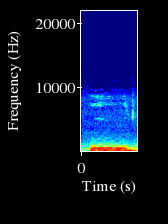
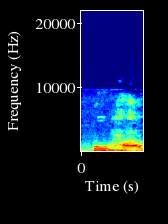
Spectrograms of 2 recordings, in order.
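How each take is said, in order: First: The two words are merged into one syllable. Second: The two words are said fully and separately. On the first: The speaker calls it right. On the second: The speaker calls it wrong. "who have नहीं जाता"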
